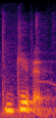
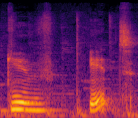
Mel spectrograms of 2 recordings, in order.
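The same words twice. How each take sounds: First: The two words run together smoothly. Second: The two words are said separately. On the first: The speaker calls it right. "linking to the ones that follow that are vowel sounds" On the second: The speaker calls it wrong. "instead of"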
